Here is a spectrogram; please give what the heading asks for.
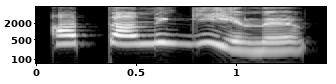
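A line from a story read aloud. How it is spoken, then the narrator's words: Joyful exclamation, choking laughter. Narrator (Russian): радостно восклицает и давится смехом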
